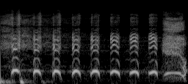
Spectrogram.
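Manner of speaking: very high mock cackle; wife's laugh through door. Husband imitates wife laughing behind the bathroom door, high shriek. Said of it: "all I can hear is".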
